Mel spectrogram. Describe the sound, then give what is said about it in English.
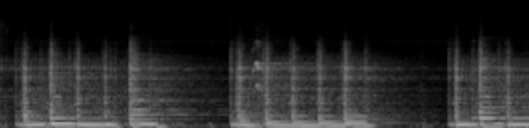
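A wet, effected bass guitar stem from a song plays plucked phrases with an octave effect layered on top, notes ringing and decaying in repeated bursts with short gaps between. No voices, just the instrument. “Has to be one of the coolest bass tones we've had.”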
